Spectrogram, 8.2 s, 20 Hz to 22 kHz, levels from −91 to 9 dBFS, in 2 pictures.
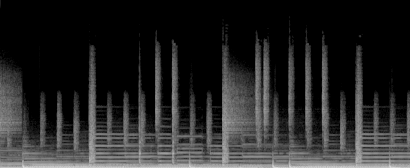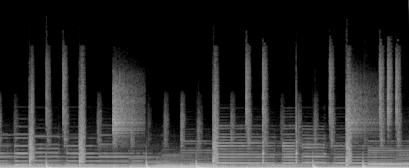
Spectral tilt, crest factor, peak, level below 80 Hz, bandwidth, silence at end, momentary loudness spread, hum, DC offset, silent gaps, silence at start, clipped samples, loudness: -6.5 dB/octave; 14 dB; 0 dBFS; -16 dBFS; 14 kHz; 0 s; 3 LU; none; under 0.1%; none; 0 s; under 0.1%; -16 LUFS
